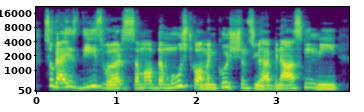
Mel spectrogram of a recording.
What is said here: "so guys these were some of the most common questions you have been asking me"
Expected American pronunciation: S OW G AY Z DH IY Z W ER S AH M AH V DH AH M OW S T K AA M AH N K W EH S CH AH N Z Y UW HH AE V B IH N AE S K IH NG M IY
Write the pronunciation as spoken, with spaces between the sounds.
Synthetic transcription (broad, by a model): S OW G AY Z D IY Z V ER S AH M AH V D AH M OW S T K AA M AH N K W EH S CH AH N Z Y UW HH AE V B IH N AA S K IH NG M IY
